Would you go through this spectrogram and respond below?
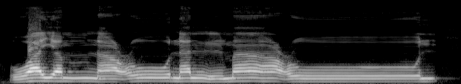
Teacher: وقف کی صورت میں نون کو ساکن کریں گے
